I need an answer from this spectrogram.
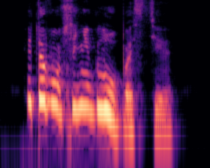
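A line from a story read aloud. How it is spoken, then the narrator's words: Offended objection. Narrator (Russian): обиженно возразил Дэви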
